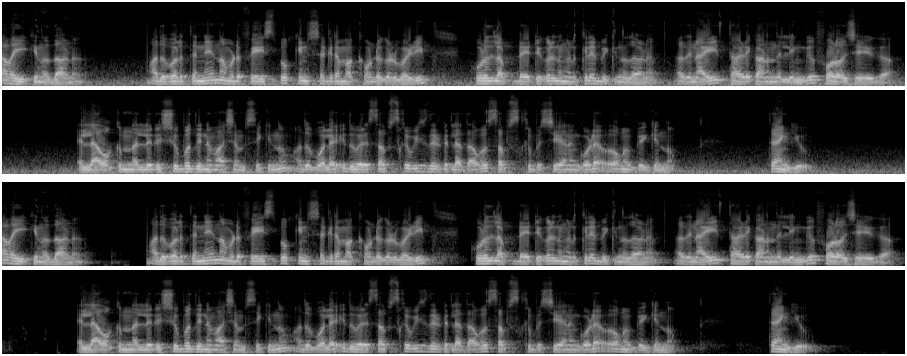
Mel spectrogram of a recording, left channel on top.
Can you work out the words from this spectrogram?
അറിയിക്കുന്നതാണ്. അതുപോലെ തന്നെ നമ്മുടെ ഫേസ്ബുക്ക്, ഇൻസ്റ്റാഗ്രാം അക്കൗണ്ടുകൾ വഴി കൂടുതൽ അപ്ഡേറ്റുകൾ നിങ്ങൾക്ക് ലഭിക്കുന്നതാണ്. അതിനായി താഴെ കാണുന്ന ലിങ്ക് ഫോളോ ചെയ്യുക. എല്ലാവർക്കും നല്ലൊരു ശുഭദിനം ആശംസിക്കുന്നു. അതുപോലെ ഇതുവരെ സബ്സ്ക്രൈബ് ചെയ്തിട്ടില്ലാത്തവർ സബ്സ്ക്രൈബ് ചെയ്യാനും കൂടെ ഓർമ്മിപ്പിക്കുന്നു. താങ്ക്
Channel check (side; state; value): left; noise; rumble, 17 dB below the sound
